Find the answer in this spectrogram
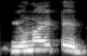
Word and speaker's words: united: से कोई भी आता है तो यू का उच्चारण यू ही करेंगे। इसको पढ़ेंगे हम UNITED, यूनाइटेड, क्या पढ़ेंगे, यूनाइटेड।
